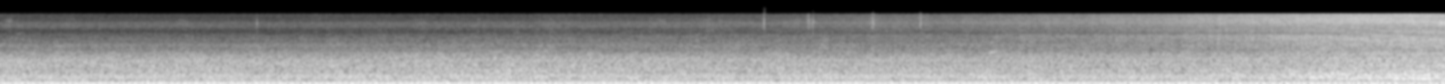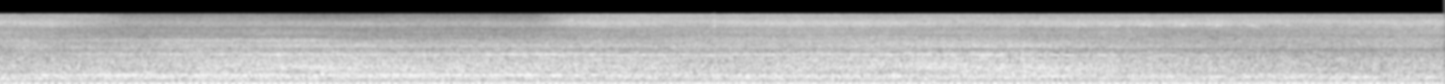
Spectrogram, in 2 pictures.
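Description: Great Western Railway Intercity Express Train (IET) approaching and running past along the platform. A steady rumble grows louder about halfway through as the train draws level, and a steady whine sits over it through the second half.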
